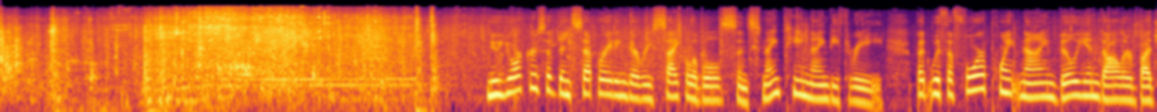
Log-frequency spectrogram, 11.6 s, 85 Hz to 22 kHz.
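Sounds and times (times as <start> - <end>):
garbage truck mechanical grinding and rumble: 0.0 - 6.8
glass bottles and cans clattering during recycling collection: 0.0 - 7.3
speech: 4.9 - 11.5.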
